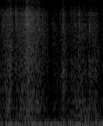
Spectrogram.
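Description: Plastic bag and cloth rustling as a garment is pulled out of a black plastic bag, loudest about half a second in.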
